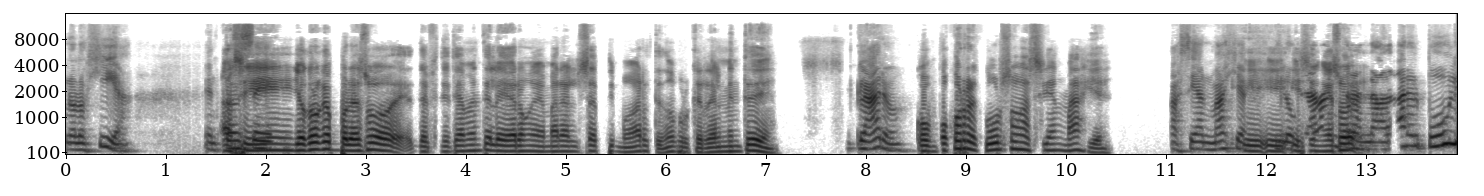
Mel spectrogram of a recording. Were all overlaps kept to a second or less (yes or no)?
no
